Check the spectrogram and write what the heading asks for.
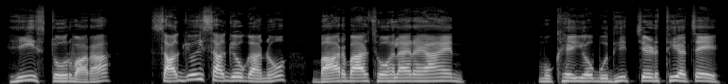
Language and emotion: Sindhi, angry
